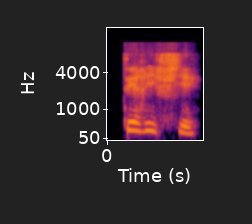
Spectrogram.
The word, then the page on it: terrifie: frances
